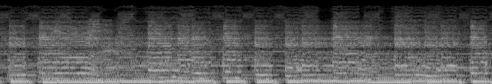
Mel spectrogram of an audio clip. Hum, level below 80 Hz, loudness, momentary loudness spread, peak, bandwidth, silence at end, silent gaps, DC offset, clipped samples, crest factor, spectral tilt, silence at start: none; -38 dBFS; -20 LUFS; 2 LU; -6 dBFS; 17 kHz; 0 s; none; under 0.1%; under 0.1%; 14 dB; -5 dB/octave; 0 s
